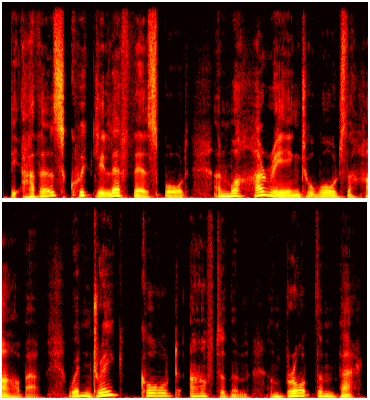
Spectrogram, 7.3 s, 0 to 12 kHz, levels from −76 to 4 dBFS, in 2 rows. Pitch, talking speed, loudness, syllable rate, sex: 125 Hz, 170 wpm, -19 LUFS, 4.9 syllables/s, male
